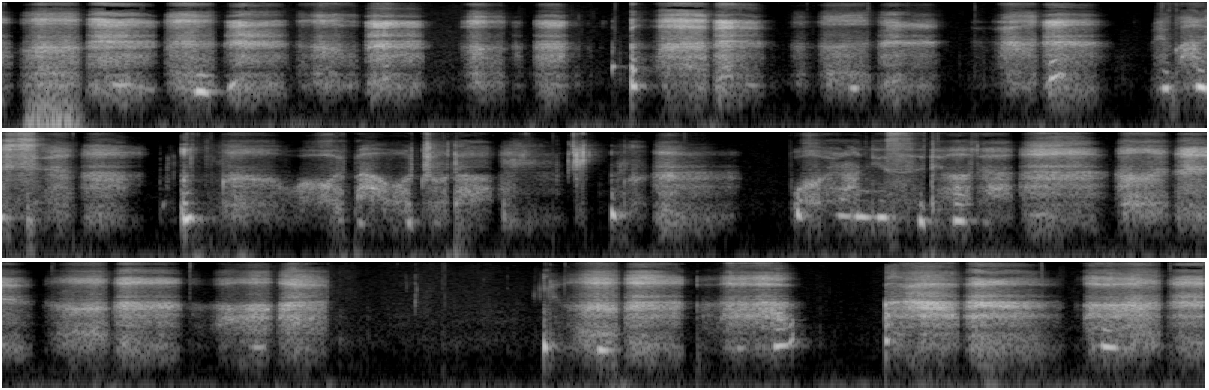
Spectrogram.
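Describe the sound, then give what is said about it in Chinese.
Repeated gasping as someone struggles to breathe, many sharp, ragged inhalations with snorting and breathy sighs in an irregular rhythm, separated by brief pauses. “是不是呼吸不上来啊？”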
